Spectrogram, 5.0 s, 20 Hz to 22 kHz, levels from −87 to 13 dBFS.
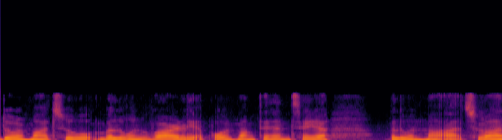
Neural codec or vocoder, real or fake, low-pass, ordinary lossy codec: codec, 16 kHz, 2 kbps, FunCodec, trained on Chinese and English, 25 frames a second; fake; 7.2 kHz; none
